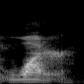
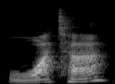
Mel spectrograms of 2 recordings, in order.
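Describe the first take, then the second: First: The middle T is a soft, D-like flap. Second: The middle T is a crisp, clear T. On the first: This is how it is said in America. "we pronounce it differently ... it's like a D sound kind of" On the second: This is how it is said in England. "in England, they would maybe pronounce the word water ... they actually pronounce that T"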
